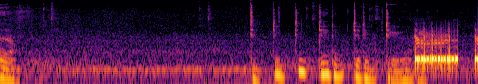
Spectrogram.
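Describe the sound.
A ringing tone on an outgoing Skype online call comes in near the end as one short, warbling, steady-pitched burst. It follows several seconds of people talking.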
